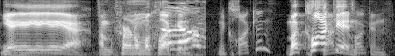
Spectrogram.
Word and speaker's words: McCluckin: McCluckin? McCluckin! What does Cluckin rhyme with? F***ing.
